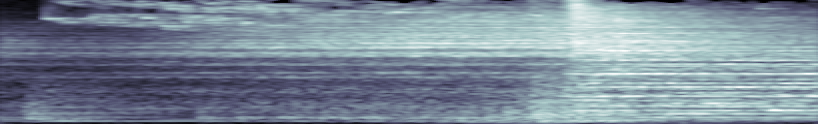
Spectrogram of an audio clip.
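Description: Wind band music: a low timpani roll swells in a crescendo after a held chord dies away. It peaks in a bright crash about three seconds in, as the full band comes back in on a new held chord.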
